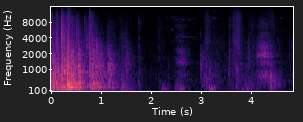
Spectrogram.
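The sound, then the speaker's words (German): A heavy door, bolted and barricaded from the inside, is shoved and forced open with a loud crash, followed by several quieter wooden knocks and scrapes as it gives way. “Sie hat ihn hier von innen zugeriegelt. Ja. Nein, die, die, die Tür ist verrammelt.”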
